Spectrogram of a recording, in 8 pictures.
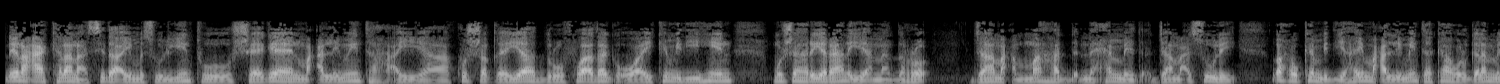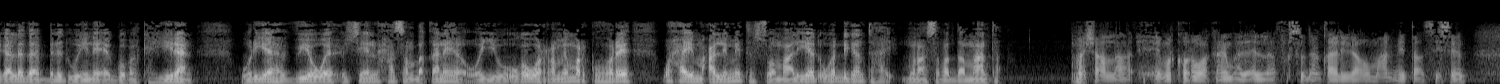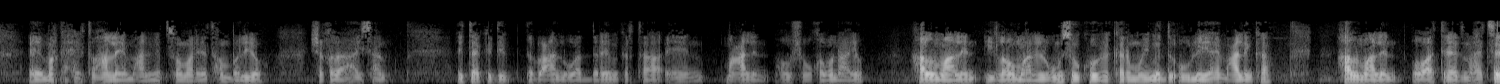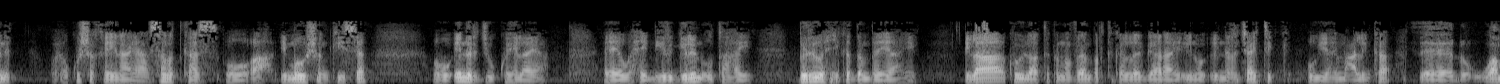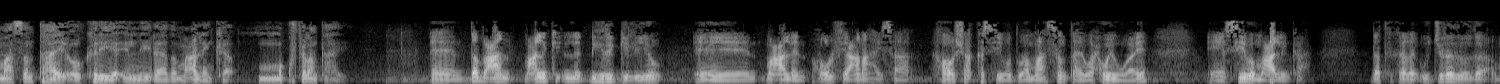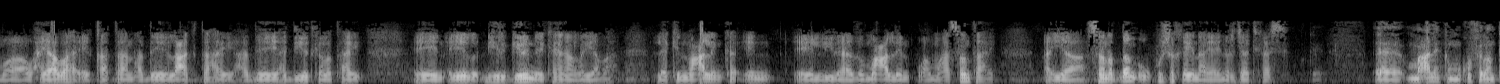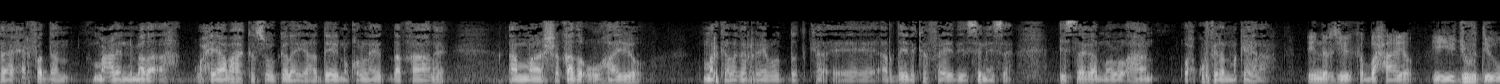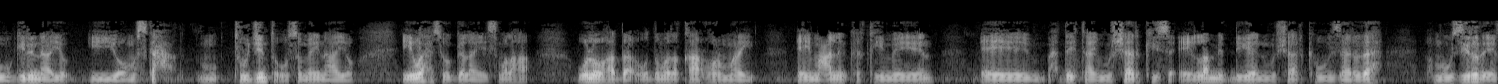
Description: Wareysi: Duruufaha ay ku shaqeeyaan macallimiinta Soomaaliyeed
